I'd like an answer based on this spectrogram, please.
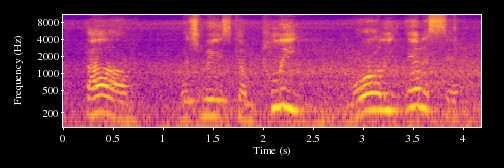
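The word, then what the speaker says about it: תם: Right, so plain man, plain in the Hebrew, Strong's H8535, pronounced as Tham, which means complete, morally innocent, having integrity.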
